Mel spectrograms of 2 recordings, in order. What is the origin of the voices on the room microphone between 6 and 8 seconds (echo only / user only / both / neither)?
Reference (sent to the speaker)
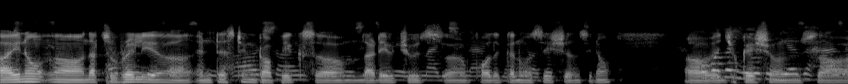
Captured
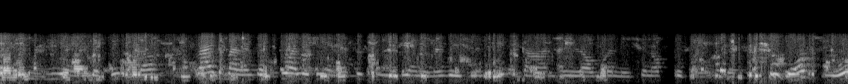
both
